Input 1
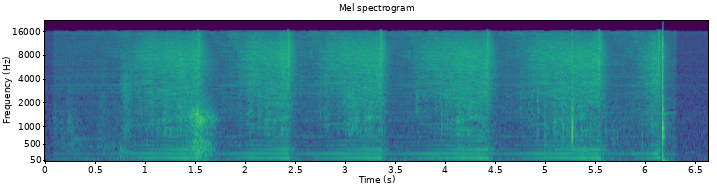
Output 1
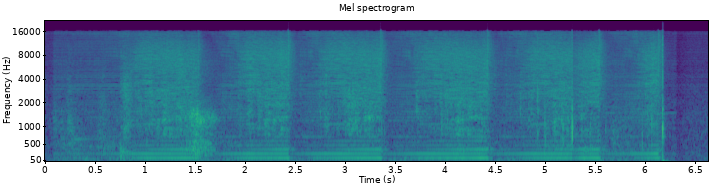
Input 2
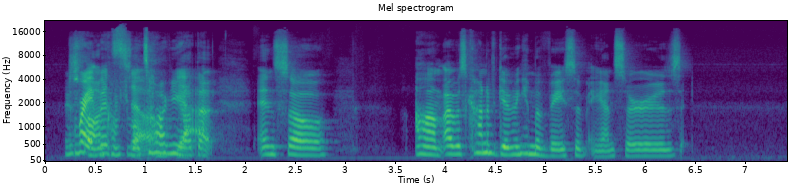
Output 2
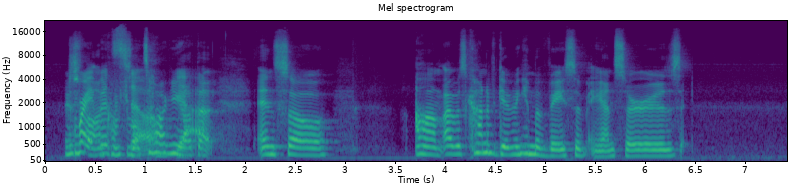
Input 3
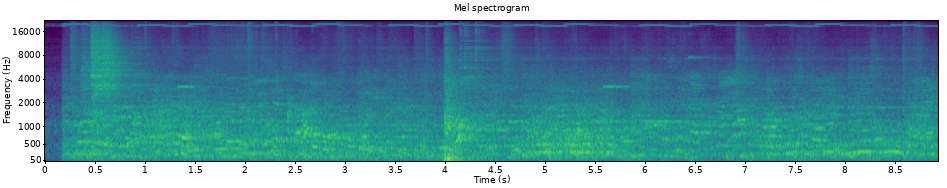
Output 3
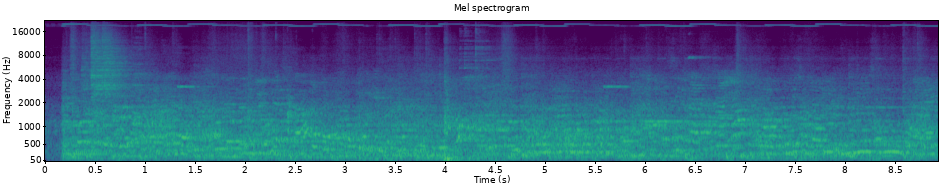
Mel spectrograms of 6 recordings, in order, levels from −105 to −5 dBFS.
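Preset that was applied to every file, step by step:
high-shelf EQ 3,400 Hz −10 dB
downward compressor 4 to 1, threshold −38 dBFS
level +1.5 dB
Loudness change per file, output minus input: −10.0, −7.0, −6.0 LU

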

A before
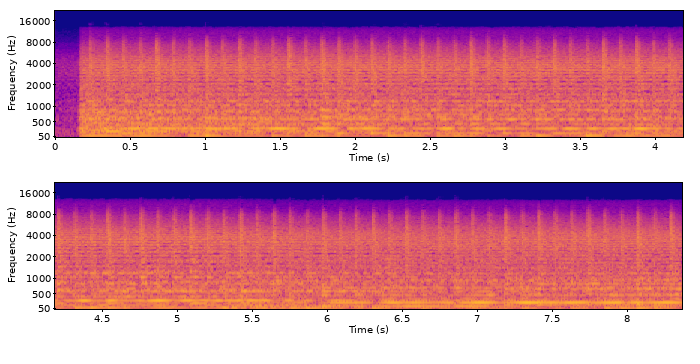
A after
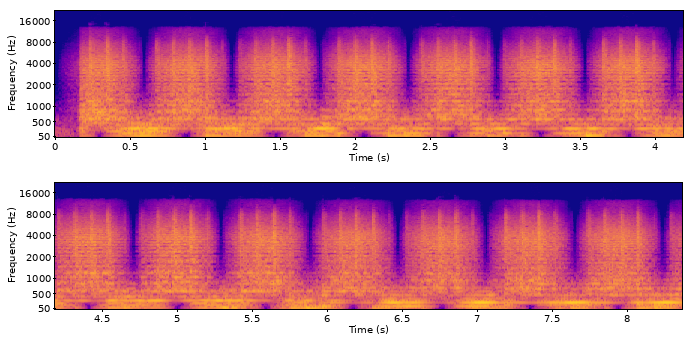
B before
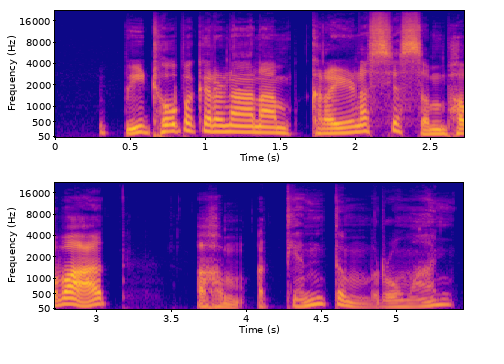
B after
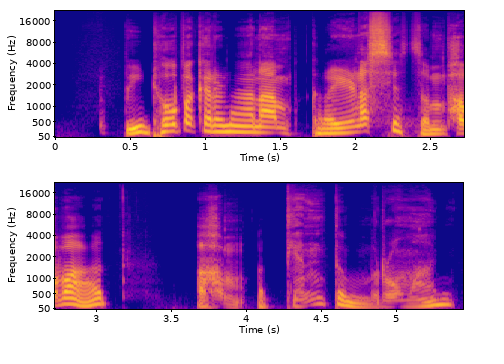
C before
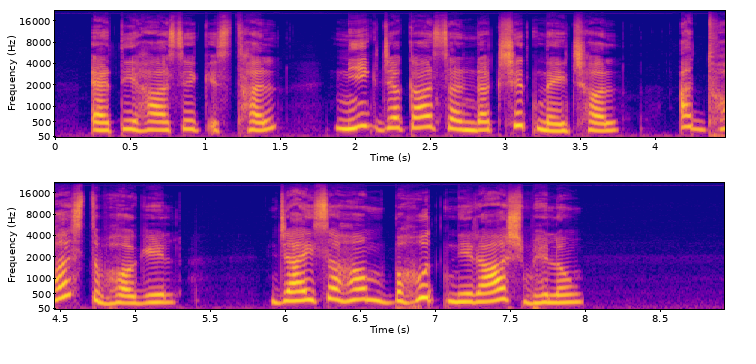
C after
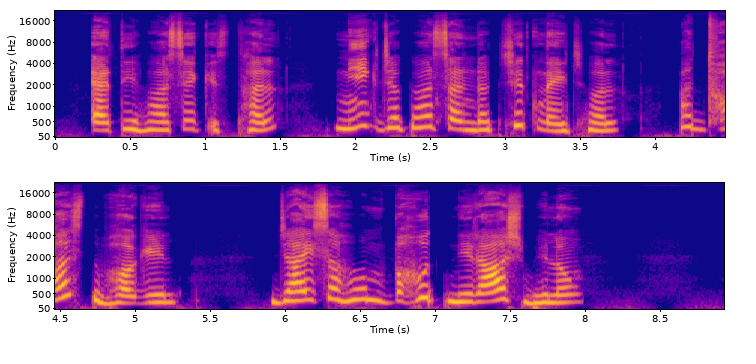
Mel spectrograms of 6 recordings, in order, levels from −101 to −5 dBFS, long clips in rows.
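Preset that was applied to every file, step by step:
two-band tremolo in antiphase 1.7 Hz, depth 100%, crossover 490 Hz
normalise the peak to −3 dBFS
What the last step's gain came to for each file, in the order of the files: +6.5, +8.0, −1.0 decibels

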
